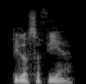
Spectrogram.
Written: Filosofia

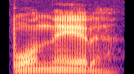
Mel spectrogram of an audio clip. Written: Poner

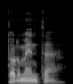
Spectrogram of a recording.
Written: Tormenta

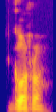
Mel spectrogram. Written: Gorro

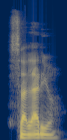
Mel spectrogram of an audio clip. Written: Salario

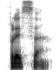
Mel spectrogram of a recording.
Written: Fresa

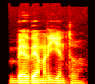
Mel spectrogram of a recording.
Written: Verde amarillento

